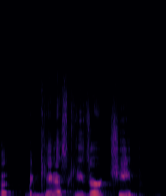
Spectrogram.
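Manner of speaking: put-on sports-radio caller voice. Imitating a caller to the Score: high-pitched Score caller voice. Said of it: "I make it a little more high pitched".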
